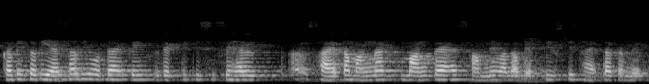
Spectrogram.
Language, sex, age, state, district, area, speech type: Hindi, female, 60+, Madhya Pradesh, Gwalior, rural, spontaneous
